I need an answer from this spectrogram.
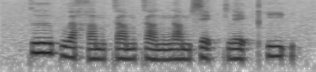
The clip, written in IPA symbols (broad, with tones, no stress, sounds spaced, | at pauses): k ɯː˥˩ p u˨˩ a̯ h a˧ m k a˧ m k a˧ n ŋ a˧ m s e˦˥ ʔ k l e˦˥ ʔ pʰ i˥˩ ʔ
